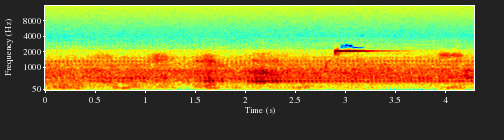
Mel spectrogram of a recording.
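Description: Faint, muffled steady hum of a motorcycle engine at low riding speed. A short high beep sounds about three seconds in.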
